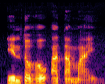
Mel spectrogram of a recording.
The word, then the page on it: intohou atami: Aneityum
